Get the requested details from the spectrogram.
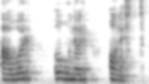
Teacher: بالرغم ان ال3 كلمات بيبتدوا بحرف الاتش وهو حرف ساكن الا لانه سايلنت احنا نطقنا تاني حرف الاو، فبالتالي بقت اور ساعه، اونر شرف، اونست شريف، وبالتالي النطق نطقته حرف متحرك اذا فحطيت اداه التعريف طيب انا كده اتلخبطت، اقدر اميز الموضوع ازاي؟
